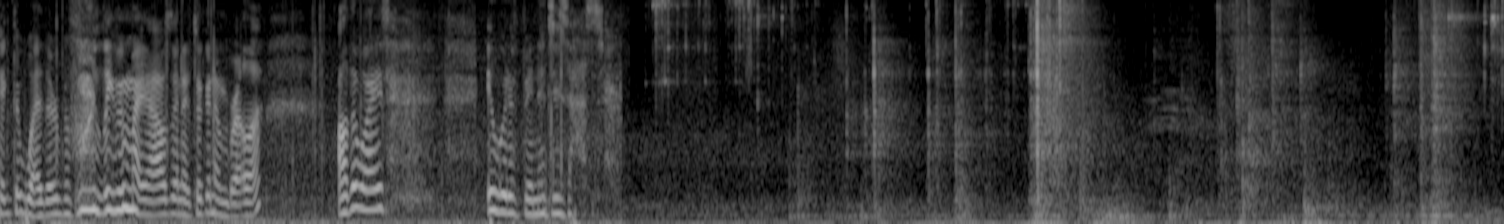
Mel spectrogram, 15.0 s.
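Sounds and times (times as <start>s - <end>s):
keys jangling: 6.4s - 10.9s, 13.8s - 15.0s.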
